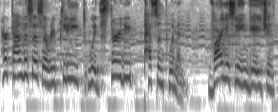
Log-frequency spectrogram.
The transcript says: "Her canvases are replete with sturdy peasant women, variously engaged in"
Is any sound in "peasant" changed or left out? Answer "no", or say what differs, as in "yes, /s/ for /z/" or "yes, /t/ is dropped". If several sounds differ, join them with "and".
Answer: yes, /s/ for /z/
